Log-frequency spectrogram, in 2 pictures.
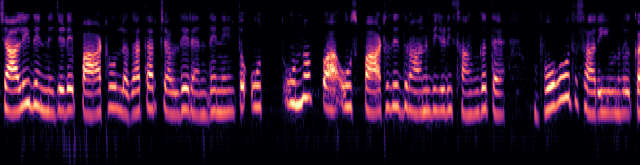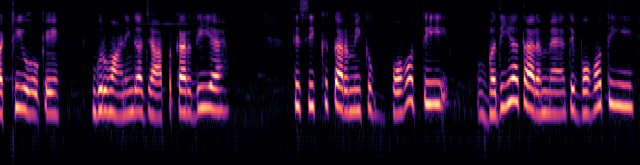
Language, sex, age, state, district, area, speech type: Punjabi, female, 30-45, Punjab, Patiala, urban, spontaneous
